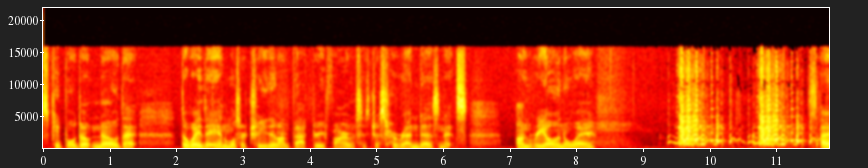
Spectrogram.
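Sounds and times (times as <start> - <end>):
speech: 0.0 - 8.6
turkey gobbling: 9.3 - 11.7.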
